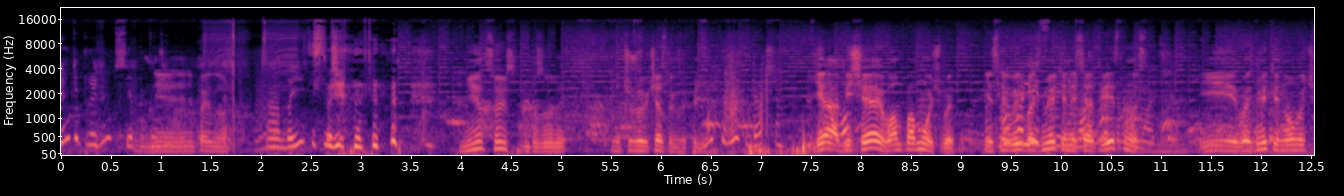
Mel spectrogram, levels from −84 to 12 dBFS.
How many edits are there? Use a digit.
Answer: 1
